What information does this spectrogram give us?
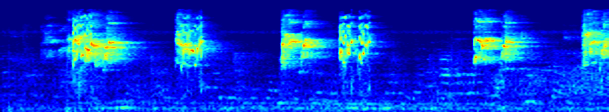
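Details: Caged lovebird in 'ngacor' song: harsh, buzzy, high chattering bursts, each under half a second, separated by short pauses, six bursts in all.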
